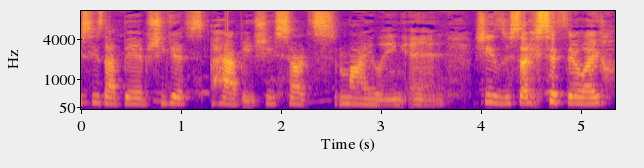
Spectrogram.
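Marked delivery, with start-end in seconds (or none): none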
